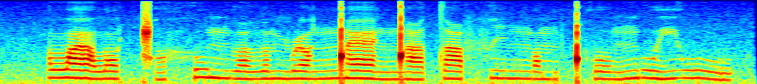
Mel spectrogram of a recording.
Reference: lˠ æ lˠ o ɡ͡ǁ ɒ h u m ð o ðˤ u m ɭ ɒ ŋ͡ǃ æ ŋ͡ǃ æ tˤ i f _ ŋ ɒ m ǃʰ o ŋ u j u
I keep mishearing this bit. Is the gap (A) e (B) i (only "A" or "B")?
B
